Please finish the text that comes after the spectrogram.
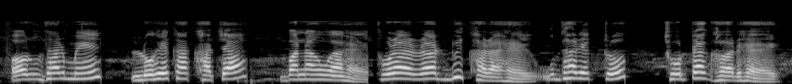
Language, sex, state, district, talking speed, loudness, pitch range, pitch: Hindi, female, Uttar Pradesh, Hamirpur, 150 wpm, -15 LUFS, 200-265 Hz, 245 Hz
